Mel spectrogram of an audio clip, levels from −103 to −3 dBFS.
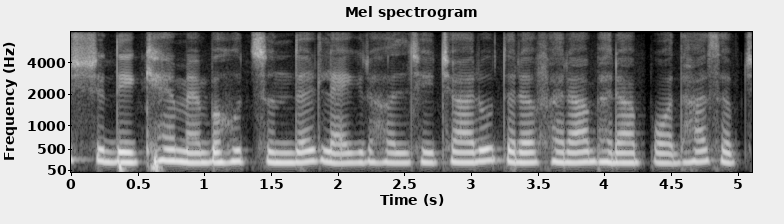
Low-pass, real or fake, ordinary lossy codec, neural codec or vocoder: none; real; none; none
